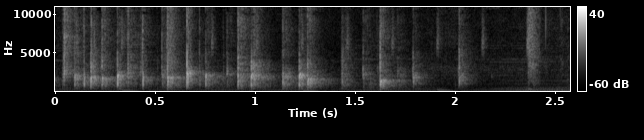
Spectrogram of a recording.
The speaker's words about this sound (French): Bon, voilà, bah merci pour ce petit jeu. Ça s'applaudit.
